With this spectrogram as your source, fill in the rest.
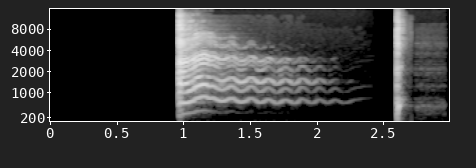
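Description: A wobbly falling tone plays.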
